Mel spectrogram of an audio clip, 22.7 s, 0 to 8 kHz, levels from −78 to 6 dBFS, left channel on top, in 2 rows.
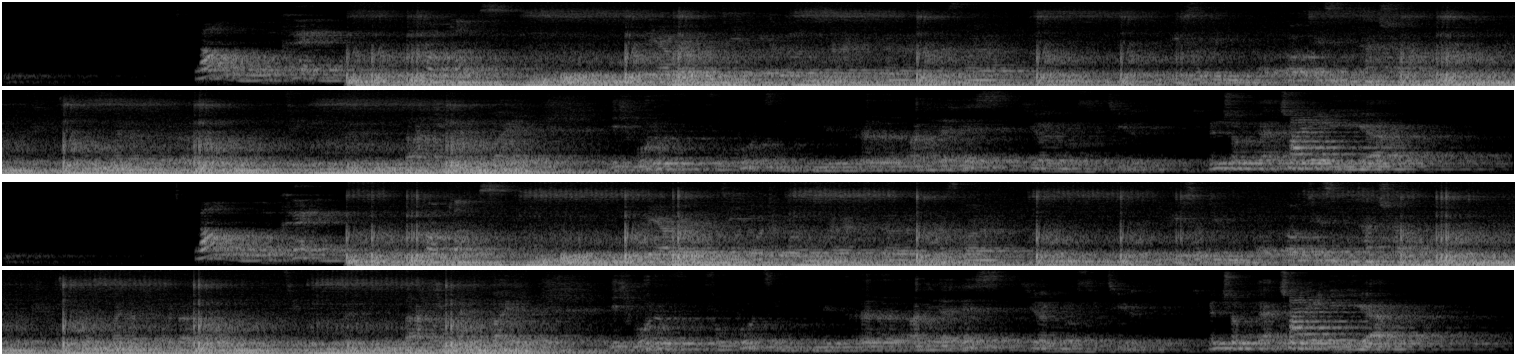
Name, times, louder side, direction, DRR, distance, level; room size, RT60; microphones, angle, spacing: voice 1, 1.4-2.6 3.0-3.8 21.0-21.3, right 1 dB, 50° right, -4 dB, 1.2 m, -37 dB
sound 1, 2.6-15.3, equal, 70° right, 1.0 m, -31 dB
voice 2, 4.7-7.5 8.6-10.8 11.5-19.9 20.4-21.7, right 1 dB, 20° right, -7 dB, 1.3 m, -38 dB
9.4 x 4.5 x 2.9 m, 2.4 s
head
